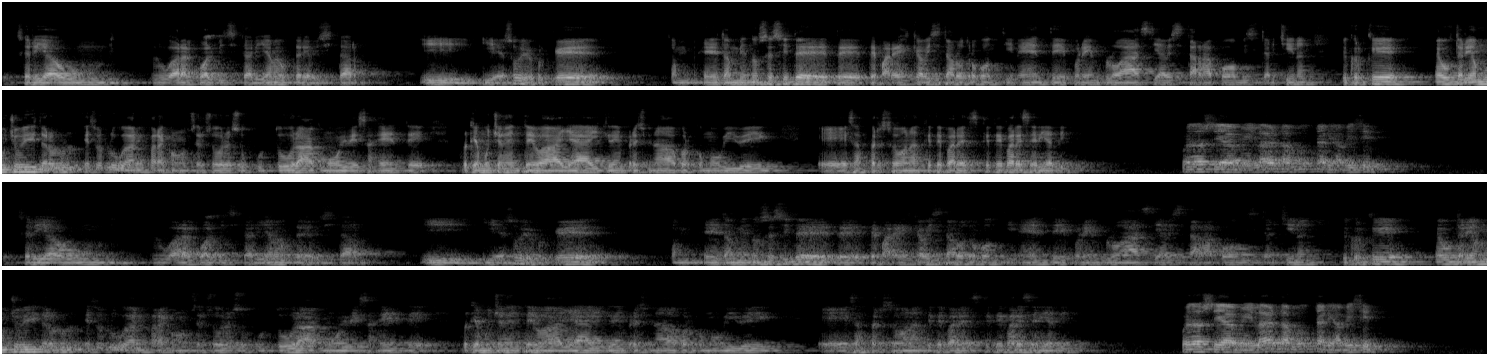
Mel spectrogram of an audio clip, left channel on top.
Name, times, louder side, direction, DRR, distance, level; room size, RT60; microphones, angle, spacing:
voice 1, 0.2-1.2 1.5-3.6 4.2-6.0 6.7-13.1 13.4-14.0 14.3-19.1 19.4-22.5 23.0-25.5, left 4 dB, 65° left, 7 dB, 0.4 m, -31 dB
voice 2, 26.7-28.6, right 2 dB, 35° right, 4 dB, 0.5 m, -30 dB
4.0 x 2.3 x 4.6 m, 0.99 s
head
